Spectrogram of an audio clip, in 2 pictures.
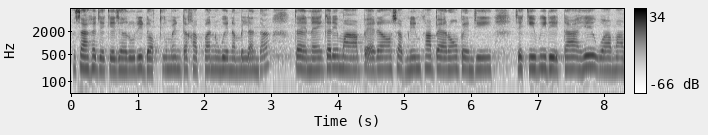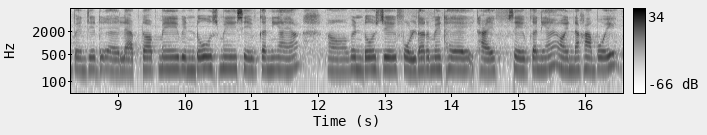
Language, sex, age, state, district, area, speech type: Sindhi, female, 30-45, Maharashtra, Mumbai Suburban, urban, spontaneous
